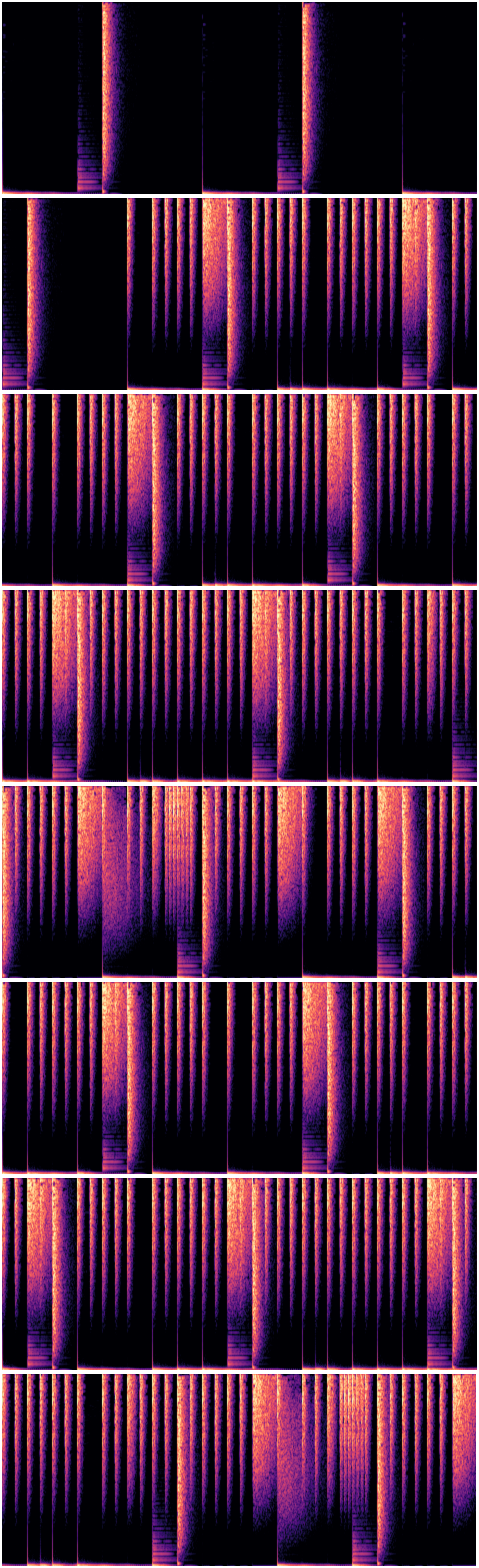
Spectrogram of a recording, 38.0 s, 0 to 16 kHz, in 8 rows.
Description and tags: this is a ghetto beat i made for the purpose of looping, it is at 120bpm.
